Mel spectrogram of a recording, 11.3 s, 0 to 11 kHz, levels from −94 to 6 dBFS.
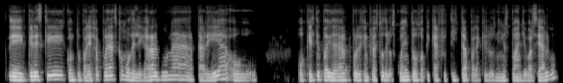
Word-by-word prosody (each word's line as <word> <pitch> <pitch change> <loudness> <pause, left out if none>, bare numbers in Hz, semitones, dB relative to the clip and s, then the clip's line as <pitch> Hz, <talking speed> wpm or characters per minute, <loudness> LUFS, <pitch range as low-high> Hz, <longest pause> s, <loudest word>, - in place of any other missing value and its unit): eh, 130 -3 +5
¿crees 140 0 +5
que 160 +1 +3
con 130 -4 0
tu 125 -2 -4
pareja 120 +5 -1
puedas 155 +1 +1
como 150 -4 -1
delegar 115 0 0
alguna 145 0 0
tarea 125 +9 0
o 120 0 -4 0.9
o 125 - -4
que - - -3
él 120 +1 +2
te 145 0 +1
pueda 135 0 +4
ayudar, 130 0 +2
por 135 -4 +2
ejemplo, 125 +1 -2
a - - +2
esto 135 +2 0
de 120 - +2
los 115 +3 -7
cuentos 130 -1 +1
o - - 0
a 115 - -6
picar 120 +2 -4
frutita 130 0 -4
para 110 +4 -8
que - - -9
los 115 +1 -6
niños 120 +2 -3
puedan 120 0 -2
llevarse 115 +1 -2
algo? 150 - -1
130 Hz, 190 wpm, -22 LUFS, 120-145 Hz, 0.9 s, eh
